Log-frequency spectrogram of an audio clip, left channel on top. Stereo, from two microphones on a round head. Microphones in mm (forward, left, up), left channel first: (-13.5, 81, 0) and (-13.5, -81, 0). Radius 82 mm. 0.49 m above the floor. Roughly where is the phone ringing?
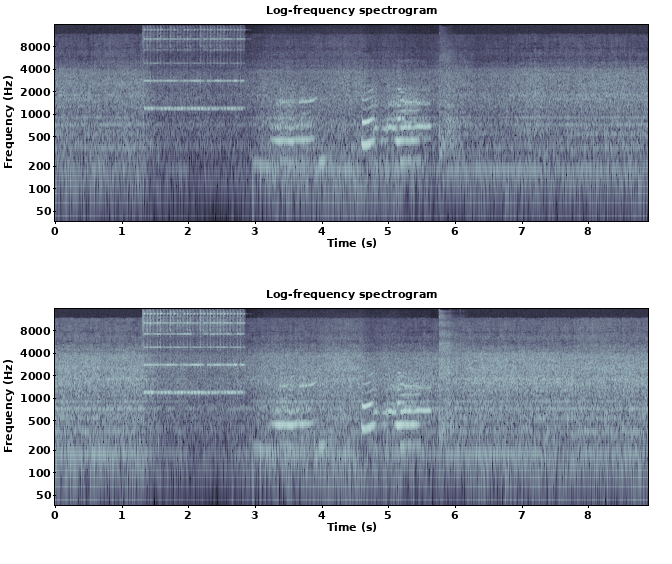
Right.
